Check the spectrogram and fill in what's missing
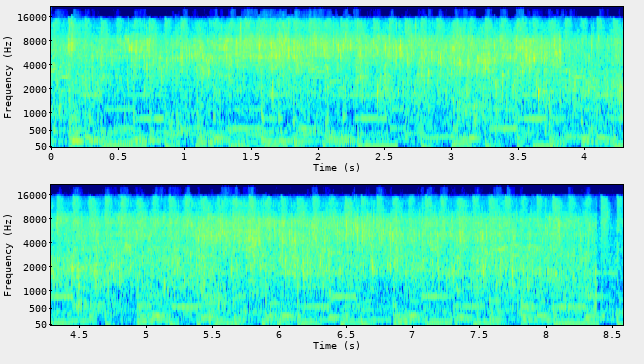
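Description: Steady, dense sizzling of chicken frying in hot oil, close and continuous, with crackling pops throughout and no talking.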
